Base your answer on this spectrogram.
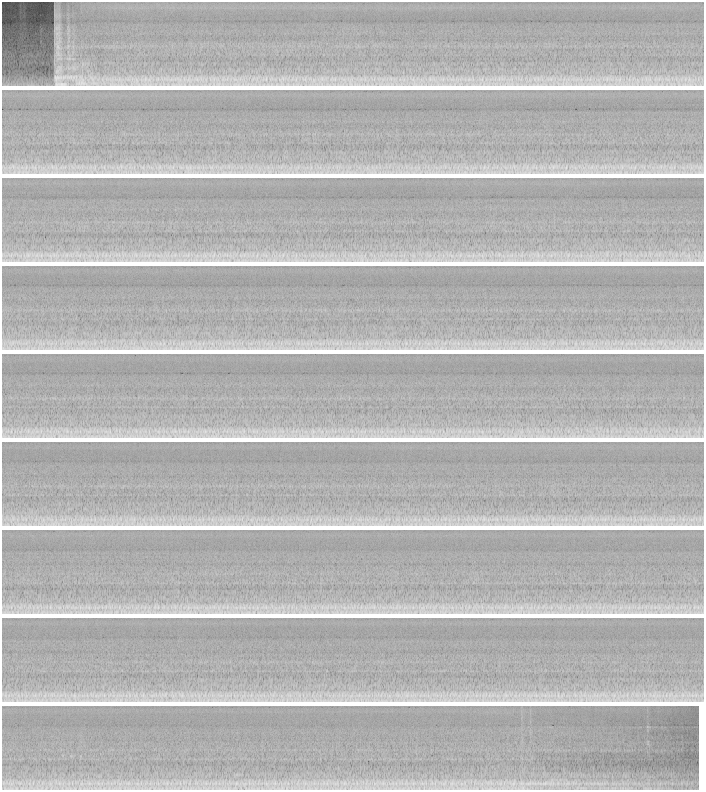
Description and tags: Sound of a sander running, including start and stop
